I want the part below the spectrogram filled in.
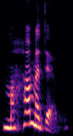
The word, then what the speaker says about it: Muhammadim: Zafar argues that in the original Hebrew, those last two words are pronounced Muhammadim with the suffix I-M, im, expressing respect and greatness, as in the Hebrew word Elohim, Elohim.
